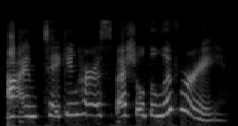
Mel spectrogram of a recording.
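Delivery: high, eager little scooter; squeaky voice. Acted. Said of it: "squeaked Little Red".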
